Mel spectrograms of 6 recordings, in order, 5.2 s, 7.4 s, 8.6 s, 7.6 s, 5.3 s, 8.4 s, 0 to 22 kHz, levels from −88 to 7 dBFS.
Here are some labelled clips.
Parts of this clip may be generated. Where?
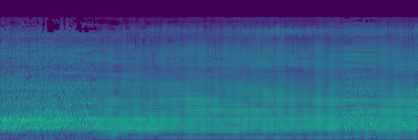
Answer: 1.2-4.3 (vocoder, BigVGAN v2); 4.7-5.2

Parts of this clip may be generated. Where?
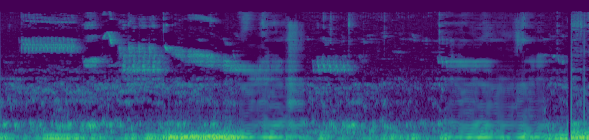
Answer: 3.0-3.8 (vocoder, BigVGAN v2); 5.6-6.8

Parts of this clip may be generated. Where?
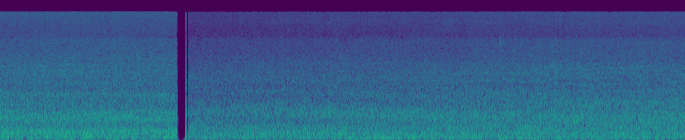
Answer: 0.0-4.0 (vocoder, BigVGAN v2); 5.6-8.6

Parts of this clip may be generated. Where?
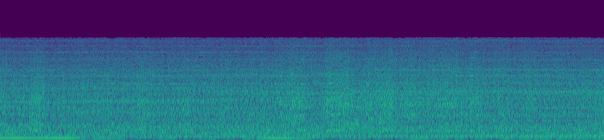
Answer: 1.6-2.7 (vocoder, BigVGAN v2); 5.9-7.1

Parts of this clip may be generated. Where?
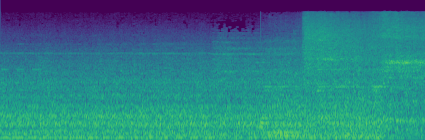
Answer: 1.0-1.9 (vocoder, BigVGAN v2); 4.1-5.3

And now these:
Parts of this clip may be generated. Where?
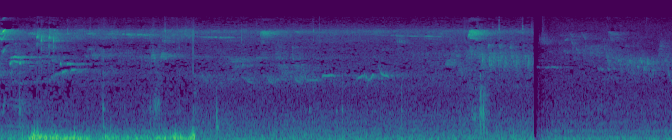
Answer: none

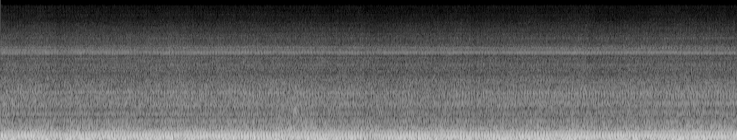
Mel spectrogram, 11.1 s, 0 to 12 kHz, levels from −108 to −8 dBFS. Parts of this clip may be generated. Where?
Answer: none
